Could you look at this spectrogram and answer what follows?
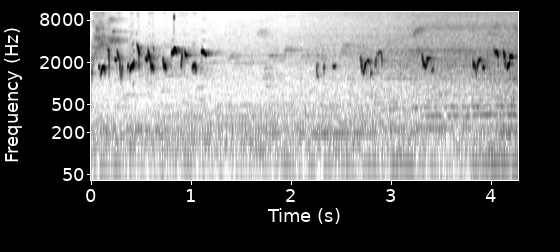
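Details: Yellow-vented bulbul (Pycnonotus goiavier) song: a quick run of bubbly, chortling notes, then short liquid phrases every half second or so, over a faint low hum.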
